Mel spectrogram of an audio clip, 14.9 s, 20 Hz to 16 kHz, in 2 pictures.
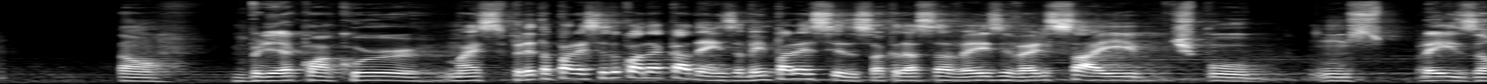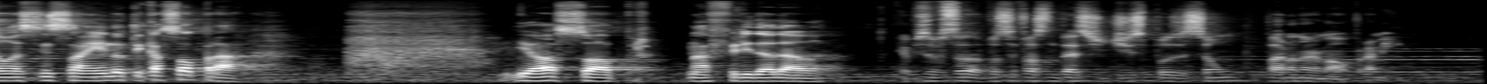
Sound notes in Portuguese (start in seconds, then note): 9.0 sopro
